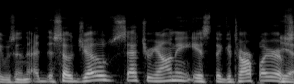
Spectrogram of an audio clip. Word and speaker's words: Satriani: Satriani.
